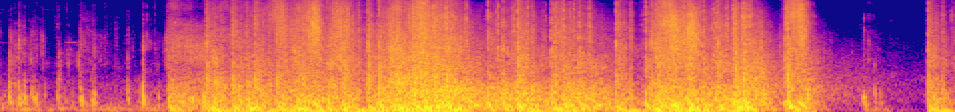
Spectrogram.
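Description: Rifles fire rapid bursts of gunshots.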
